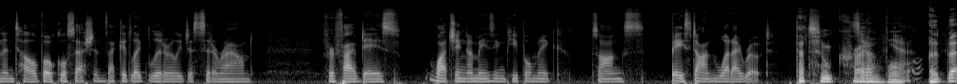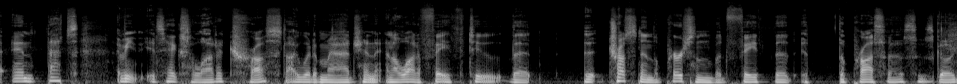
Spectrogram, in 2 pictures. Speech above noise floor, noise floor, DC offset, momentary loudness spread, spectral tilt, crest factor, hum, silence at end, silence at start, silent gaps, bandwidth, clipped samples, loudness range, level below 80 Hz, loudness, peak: 30 dB; -53 dBFS; under 0.1%; 12 LU; -6 dB/octave; 20 dB; none; 0 s; 0 s; none; 15 kHz; under 0.1%; 8 LU; -44 dBFS; -24 LUFS; -4 dBFS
